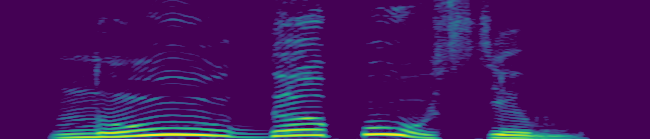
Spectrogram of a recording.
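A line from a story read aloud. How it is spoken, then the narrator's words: Ghost drawling. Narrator (Russian): протянул призрак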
